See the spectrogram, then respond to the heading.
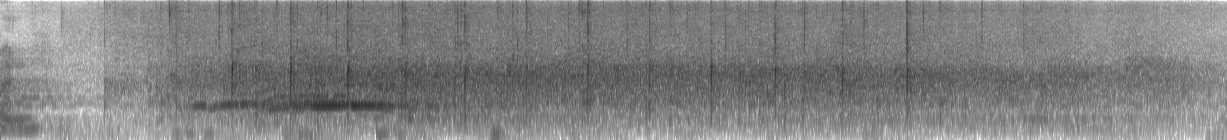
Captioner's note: audience cheering and applauding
